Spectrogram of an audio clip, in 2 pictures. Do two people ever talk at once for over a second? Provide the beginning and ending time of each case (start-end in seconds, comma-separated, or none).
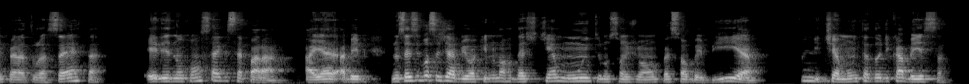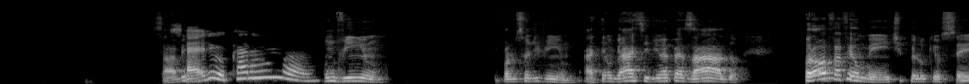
none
